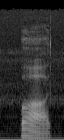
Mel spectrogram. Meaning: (noun) 1. wind 2. air 3. inflammation; swelling 4. windiness 5. pride; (verb) Third-person singular present optative of بودن (budan)
- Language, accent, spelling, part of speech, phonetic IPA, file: Persian, Iran, باد, noun / verb, [bɒːd̪̥], Fa-باد.ogg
